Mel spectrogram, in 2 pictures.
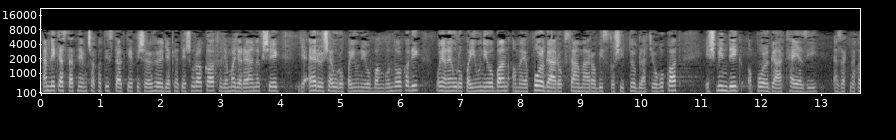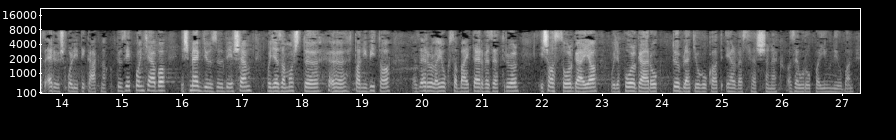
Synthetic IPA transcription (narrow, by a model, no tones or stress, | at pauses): ɛmleːkɛst̪ɛt̪neːmt͡ʃɒkɒt̪ist̪ɛlt̪keːpʋiʃɛløːɦølɟɛkɛt̪eːʃuɾɒkɒt̪ho̞ɟɒmɒɟɒɾɛlnø̞kʃeːɡ | uɟɛ̰ʔɛɾøːʃɛuɾoːpɒjiuːnijoːbɒŋɡo̞nd̪o̞lko̞d̪ik | o̞jɒnɛuɾoːpɒjiunijoːbɒnɒmɛjɒpo̞lɡaːɾo̞ksaːmaːɾɒbist̪o̞ʃiːt̪ːø̞blɛt̪jo̞ɡo̞kɒt̪ | eːʃmind̪iɡɒpo̞lɡaːrt̪hɛjɛzi | ɛzɛknɛkɒzɛ̰ɾøːʃpo̞lit̪ikaːknɒkɒkø̞zeːpːo̞ɲcaːbɒeːʃmɛɡɟøːzøːd̪eːʃɛmho̞ɟɛzɒmo̞ʃt̪ | t̪ɒnivit̪ɒ | ɒzɛrøːlɒjo̞ksɒbaːjt̪ɛrvɛzɛt̪røːl | eːʃɒst̪so̞lɡaːjːɒho̞ɟɒpo̞lɡaːɾo̞kt̪ø̞blɛt̪jo̞ɡo̞kɒt̪eːlvɛshɛʃːɛnɛkɒ̰zɛuɾoːpɒjiuːnijoːbɒn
